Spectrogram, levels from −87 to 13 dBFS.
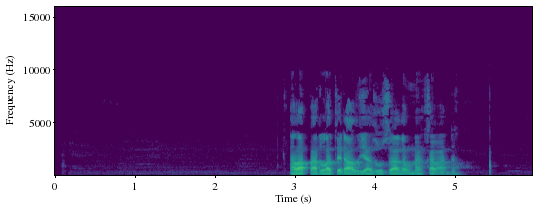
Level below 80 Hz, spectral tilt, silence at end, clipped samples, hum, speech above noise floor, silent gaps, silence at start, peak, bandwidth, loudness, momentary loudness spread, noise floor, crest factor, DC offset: -62 dBFS; -6 dB/octave; 0.95 s; under 0.1%; none; 47 dB; none; 2.95 s; -6 dBFS; 10 kHz; -26 LUFS; 8 LU; -73 dBFS; 24 dB; under 0.1%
